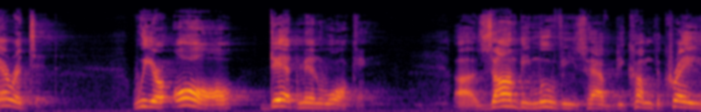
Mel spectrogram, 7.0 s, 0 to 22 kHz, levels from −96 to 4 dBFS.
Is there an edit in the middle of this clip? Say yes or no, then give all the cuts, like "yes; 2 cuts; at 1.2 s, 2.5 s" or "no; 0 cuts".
no; 0 cuts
